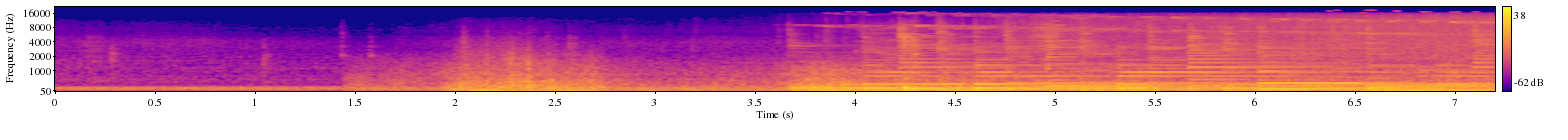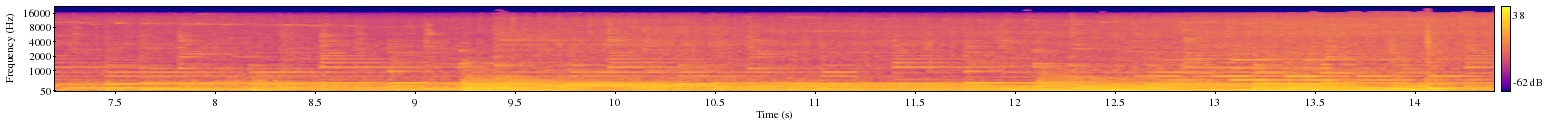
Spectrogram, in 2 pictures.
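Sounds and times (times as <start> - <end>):
pouring rain: 1.4 - 14.3
thunder rumble: 1.4 - 14.3
sustained chord-rich instrumental passage: 4.3 - 14.3.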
